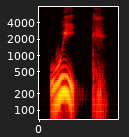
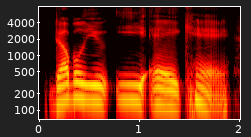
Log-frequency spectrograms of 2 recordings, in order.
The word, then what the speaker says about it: weak: warm Debbie Debbie L this is weak w EA k pronounce the same as weak de semana w ee k but here Debbie weak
